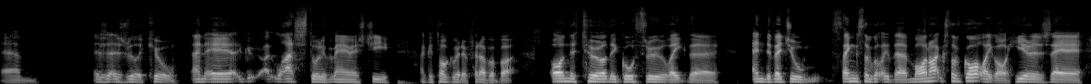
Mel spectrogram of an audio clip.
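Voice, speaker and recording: A man co-hosting a podcast, telling an excited story in casual chat. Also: mid-range voice, no echo, clean studio sound. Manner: fast, animated storytelling. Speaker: podcast co-host.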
